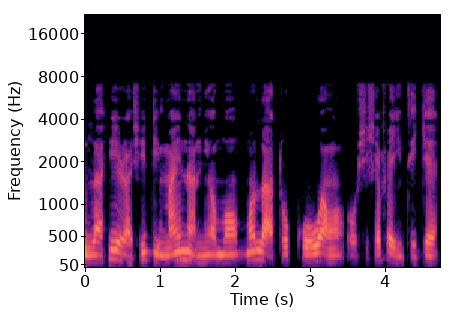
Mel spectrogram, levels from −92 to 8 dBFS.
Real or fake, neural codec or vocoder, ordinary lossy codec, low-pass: real; none; none; 7.2 kHz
